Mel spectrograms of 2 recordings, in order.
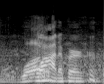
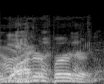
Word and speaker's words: Whataburger: Is it water or water? – It's pronounced Whataburger. – Whataburger. – Like water burger.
